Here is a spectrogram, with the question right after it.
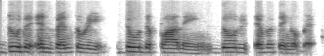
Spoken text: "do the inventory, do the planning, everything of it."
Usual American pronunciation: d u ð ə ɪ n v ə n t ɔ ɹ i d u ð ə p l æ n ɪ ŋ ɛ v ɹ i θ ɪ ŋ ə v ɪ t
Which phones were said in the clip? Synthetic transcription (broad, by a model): d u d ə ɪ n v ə n t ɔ ɹ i d u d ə p l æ n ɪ ŋ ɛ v ɹ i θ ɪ ŋ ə b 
